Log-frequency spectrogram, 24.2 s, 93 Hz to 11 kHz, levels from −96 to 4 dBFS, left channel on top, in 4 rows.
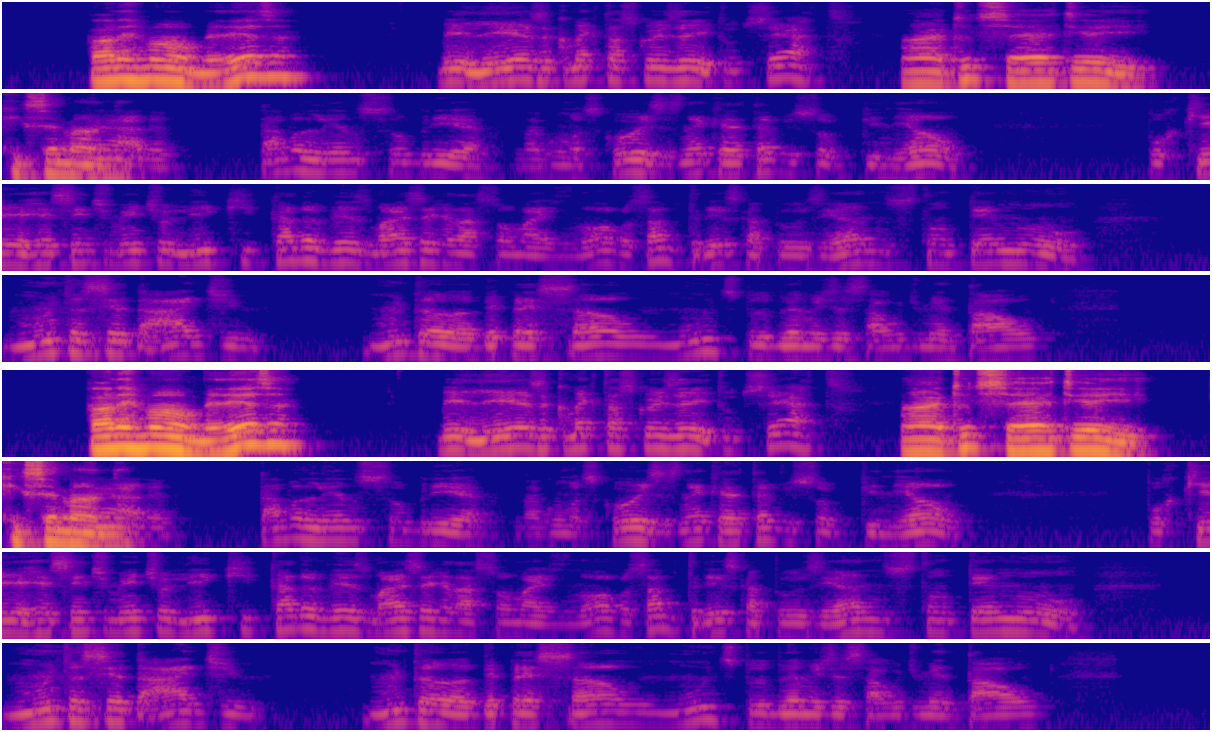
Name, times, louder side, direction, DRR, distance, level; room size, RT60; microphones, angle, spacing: voice 1, 0.4-1.5 4.5-5.7 6.0-6.7, right 7 dB, 70° right, 0.3 m, -28 dB
voice 2, 2.2-4.3 6.5-6.9 7.3-10.8 11.8-17.8 18.1-19.4 19.9-23.7, equal, 30° right, 0.6 m, -49 dB
3.6 x 2.1 x 2.2 m
head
